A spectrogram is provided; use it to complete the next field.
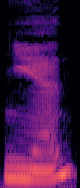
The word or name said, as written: nian2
